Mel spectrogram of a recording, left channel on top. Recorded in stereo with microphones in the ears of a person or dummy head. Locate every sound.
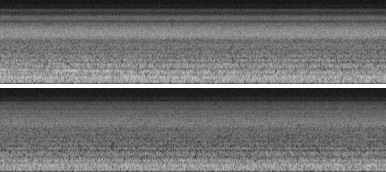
Only background noise.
